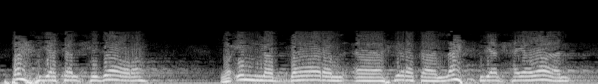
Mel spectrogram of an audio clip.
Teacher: فإذا وقعت كلمة هو أو كلمة هي بعد الواو أو الفاء أو اللام فإن الهاء تسكن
